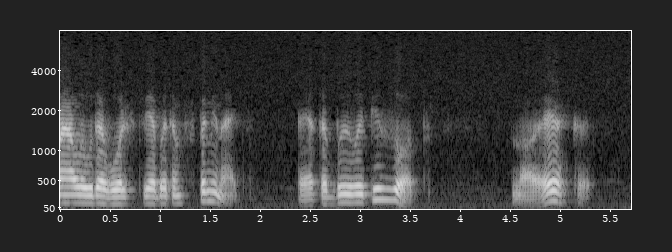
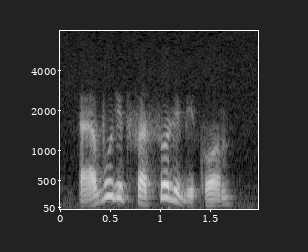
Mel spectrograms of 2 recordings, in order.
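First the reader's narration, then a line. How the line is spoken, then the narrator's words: Plain. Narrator (Russian): сказала она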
